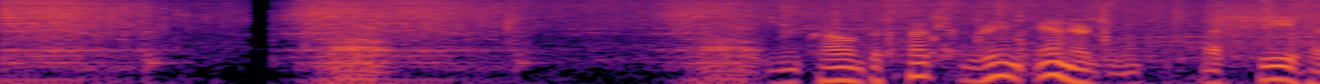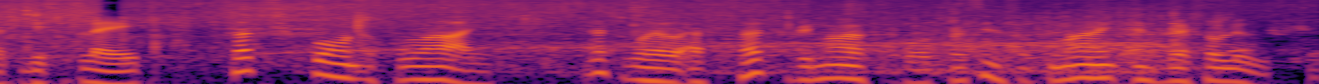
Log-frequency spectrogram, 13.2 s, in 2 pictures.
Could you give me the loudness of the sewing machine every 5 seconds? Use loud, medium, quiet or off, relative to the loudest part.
loud, medium, loud.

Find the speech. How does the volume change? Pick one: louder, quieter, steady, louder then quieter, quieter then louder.
steady.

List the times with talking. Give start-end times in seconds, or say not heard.
3.7-13.1.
